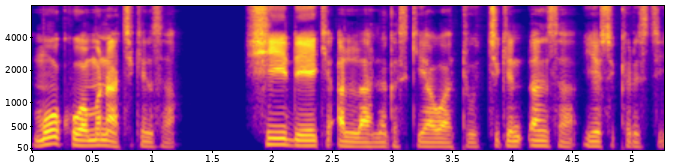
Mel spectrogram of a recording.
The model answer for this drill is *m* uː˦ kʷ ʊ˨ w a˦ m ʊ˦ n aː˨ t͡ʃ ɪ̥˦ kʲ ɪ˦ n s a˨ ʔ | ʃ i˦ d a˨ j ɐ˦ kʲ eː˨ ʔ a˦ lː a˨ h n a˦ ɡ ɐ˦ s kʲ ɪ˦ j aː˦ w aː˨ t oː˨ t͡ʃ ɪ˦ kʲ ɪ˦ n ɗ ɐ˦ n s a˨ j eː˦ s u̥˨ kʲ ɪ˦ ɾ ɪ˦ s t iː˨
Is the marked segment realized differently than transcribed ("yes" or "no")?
no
